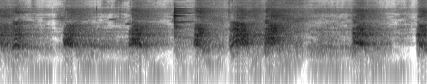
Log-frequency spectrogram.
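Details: Dogs barking and fighting during the rainy season: a rapid series of loud, harsh barks, about seven in four seconds, each a short noisy burst with a brief gap before the next.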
